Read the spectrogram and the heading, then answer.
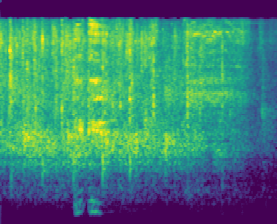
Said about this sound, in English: Amen. You can clap for that. You can clap for yourself.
